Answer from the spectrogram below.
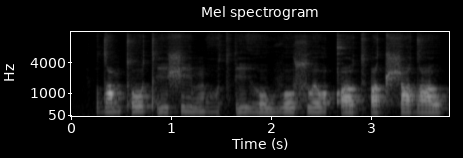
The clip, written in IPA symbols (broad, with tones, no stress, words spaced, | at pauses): dˤi˨mtʼo˦tʼi˨ʃi˦˨ mɔ̤˦ t͡sʼi˨ɦo˨wβo˦ sʷəː˦wqʼo˨t͡sʼi˨tˤ ʃœ˦dˤo˦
